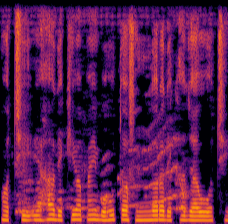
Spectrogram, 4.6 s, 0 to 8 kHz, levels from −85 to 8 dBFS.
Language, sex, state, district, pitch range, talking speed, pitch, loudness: Odia, male, Odisha, Sambalpur, 150-165 Hz, 105 wpm, 160 Hz, -15 LUFS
